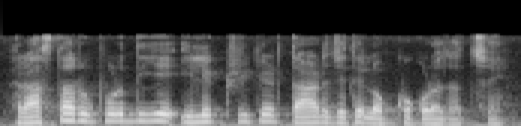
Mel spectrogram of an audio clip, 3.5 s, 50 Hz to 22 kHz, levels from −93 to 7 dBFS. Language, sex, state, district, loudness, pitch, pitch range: Bengali, male, West Bengal, Alipurduar, -16 LUFS, 145 Hz, 125-175 Hz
